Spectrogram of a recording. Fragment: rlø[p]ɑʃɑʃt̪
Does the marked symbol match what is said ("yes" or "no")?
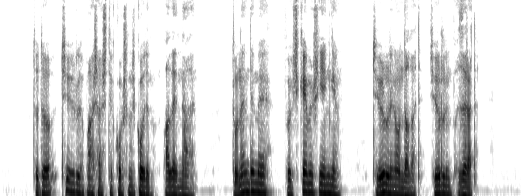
yes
